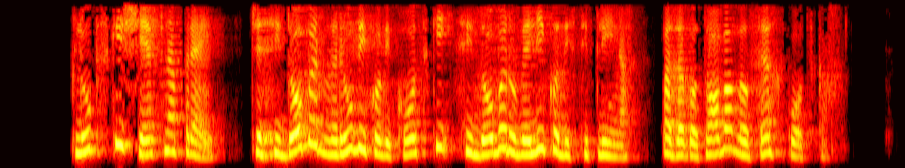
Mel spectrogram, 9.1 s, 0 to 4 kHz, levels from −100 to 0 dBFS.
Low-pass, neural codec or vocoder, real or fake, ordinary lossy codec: 3.6 kHz; none; real; AAC, 16 kbps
